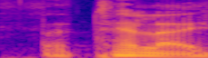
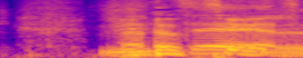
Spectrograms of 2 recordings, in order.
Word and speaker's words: Natella: Natella. Sagen, ne? Natella. Genau. Die Nutella nur mit A quasi. Und U, also ohne U mit A. Genau.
